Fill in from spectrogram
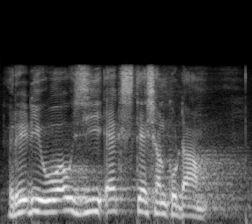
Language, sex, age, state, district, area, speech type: Bodo, male, 18-30, Assam, Kokrajhar, rural, read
